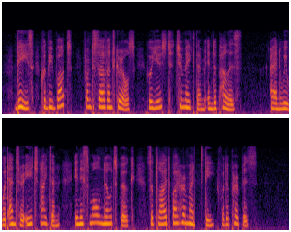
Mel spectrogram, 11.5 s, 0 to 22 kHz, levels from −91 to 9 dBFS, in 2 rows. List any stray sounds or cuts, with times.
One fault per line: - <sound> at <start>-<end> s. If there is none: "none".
- dropout at 9.6-9.7 s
